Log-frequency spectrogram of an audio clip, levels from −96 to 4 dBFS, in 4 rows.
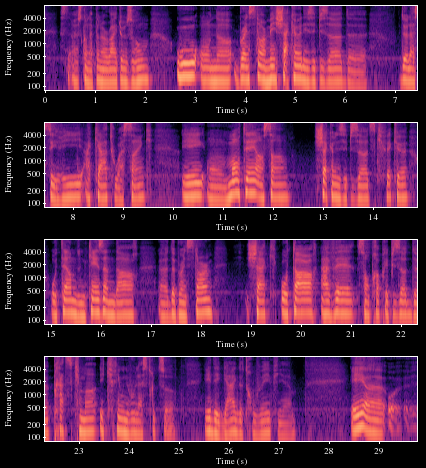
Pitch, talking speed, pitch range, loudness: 135 Hz, 125 wpm, 125-150 Hz, -27 LUFS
